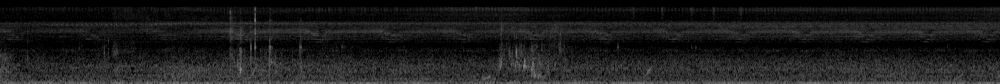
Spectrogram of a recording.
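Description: Steady chirring of crickets and other insects at dusk, with a few brief faint clicks about two and a half and five seconds in.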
